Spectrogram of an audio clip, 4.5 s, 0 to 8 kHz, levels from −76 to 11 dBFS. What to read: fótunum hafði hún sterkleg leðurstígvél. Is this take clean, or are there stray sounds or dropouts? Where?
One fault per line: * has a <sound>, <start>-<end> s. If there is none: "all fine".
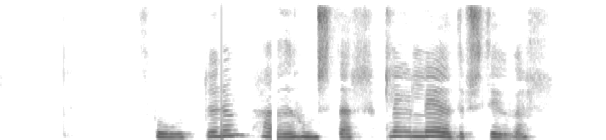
* has a dropout, 2.0-2.1 s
